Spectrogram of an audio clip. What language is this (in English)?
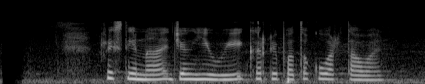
Sundanese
